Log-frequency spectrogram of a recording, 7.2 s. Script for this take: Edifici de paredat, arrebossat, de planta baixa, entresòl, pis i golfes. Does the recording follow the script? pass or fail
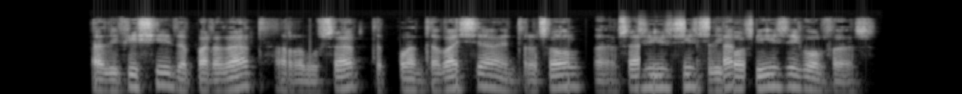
fail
